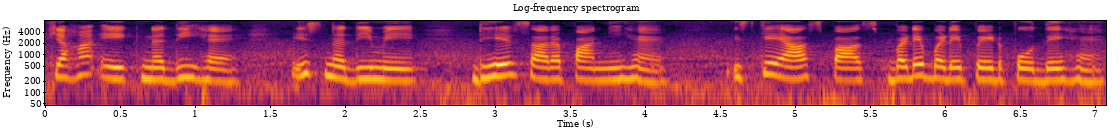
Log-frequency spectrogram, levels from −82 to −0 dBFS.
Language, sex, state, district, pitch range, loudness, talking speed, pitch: Hindi, female, Haryana, Charkhi Dadri, 220-245 Hz, -16 LUFS, 160 wpm, 230 Hz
